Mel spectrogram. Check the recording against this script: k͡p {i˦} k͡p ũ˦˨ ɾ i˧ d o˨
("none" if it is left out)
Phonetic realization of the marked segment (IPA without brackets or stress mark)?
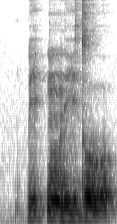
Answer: i˦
